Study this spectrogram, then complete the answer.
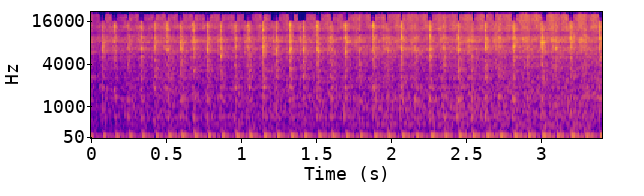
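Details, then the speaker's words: Motorcycle twin first started after sitting 20+ years, carburetors not yet adjusted, needing throttle before catching: steady even low thumping about three and a half beats per second, no misses; now idling on its own. "The carburetors still need to be adjusted. Oh, there we are. Idling on its own."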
